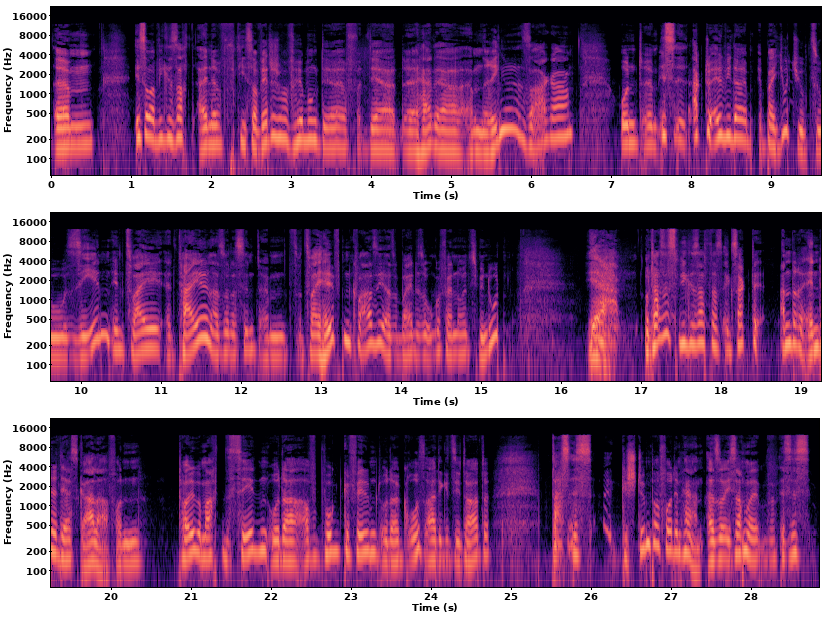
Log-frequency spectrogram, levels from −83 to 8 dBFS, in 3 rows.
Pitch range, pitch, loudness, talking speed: 140-195 Hz, 160 Hz, -20 LUFS, 165 wpm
